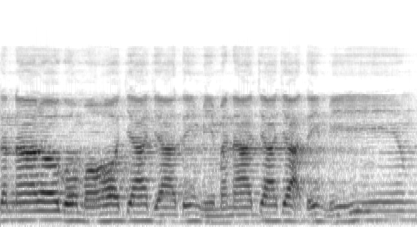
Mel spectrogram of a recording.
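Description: A Buddhist monk chanting Pali verses in a slow, melodic male voice, holding long notes; the chant trails off near the end.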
